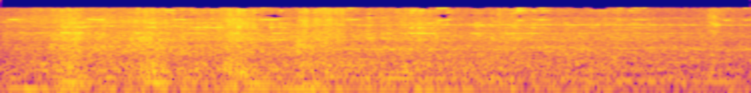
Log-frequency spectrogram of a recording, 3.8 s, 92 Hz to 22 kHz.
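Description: The number 38 tram rumbles steadily along a city street in Moscow in the morning, carrying commuters: a continuous heavy roll of wheels on rails with metallic rattling and faint whining tones, loud and constant throughout with no voices.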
